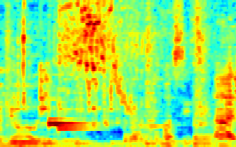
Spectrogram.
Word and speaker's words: Levi's: O Lewis. ¿Cómo se dice? Ah, Levi's.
